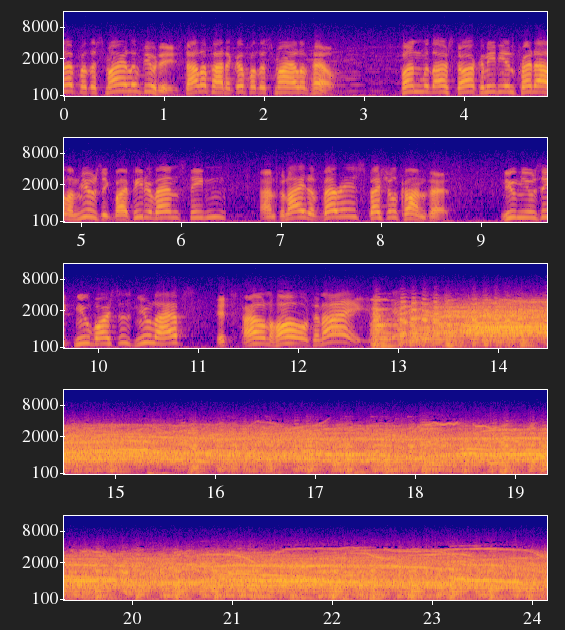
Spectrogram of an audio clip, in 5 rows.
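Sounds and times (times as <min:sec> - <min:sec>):
speech: 0:00.0 - 0:02.8, 0:03.4 - 0:13.9
large crowd cheering and shouting at a parade: 0:12.7 - 0:24.1.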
